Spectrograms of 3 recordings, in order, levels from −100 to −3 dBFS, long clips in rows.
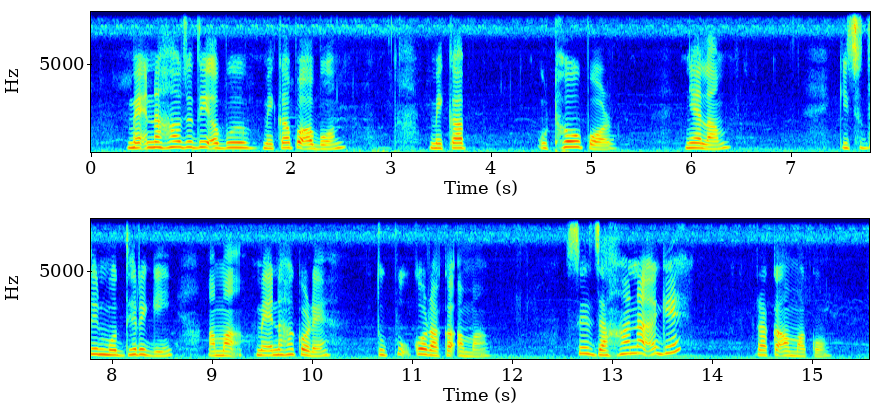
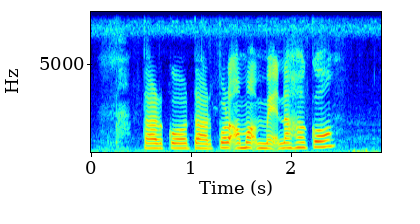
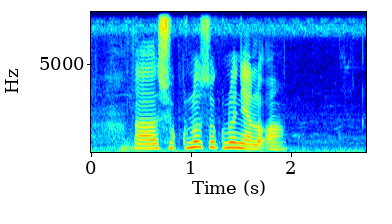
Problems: none marked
